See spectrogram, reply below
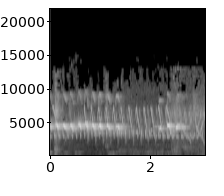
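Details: Softer canary song for training young birds: a row of quick high chirped notes followed by a tangled, twittering run, heard at a lower level over faint background noise.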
